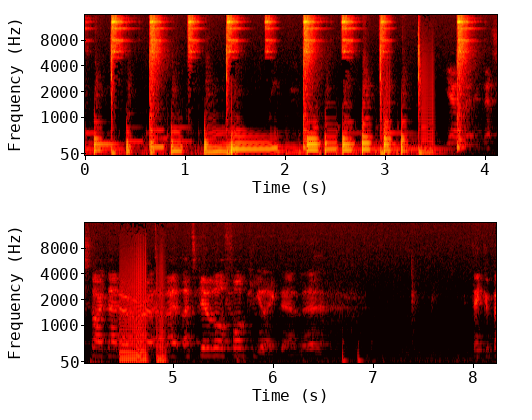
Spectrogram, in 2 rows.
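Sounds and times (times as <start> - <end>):
psychedelic music interlude: 0.0 - 3.7, 4.5 - 5.0.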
